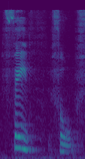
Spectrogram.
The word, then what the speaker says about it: faithful: Faithful, faithful, faithful. Tem o TH, tá? Faith, aquele surdo, aquele que não tem som, vibração. Faithful, ok? E aqui, na última linha, olha o tamanho, 4 sílabas.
